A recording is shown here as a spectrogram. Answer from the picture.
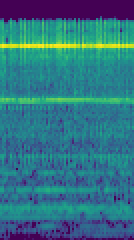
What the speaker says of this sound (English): Turn off the alarm clock.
